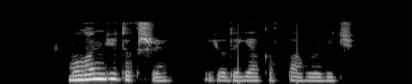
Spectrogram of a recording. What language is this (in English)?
Mari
